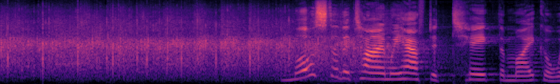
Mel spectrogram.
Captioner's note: clapping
